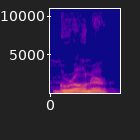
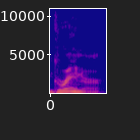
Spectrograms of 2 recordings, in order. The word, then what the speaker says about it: Groener: actually the same sound, they'll just say Groner, and that works out. It works out just fine. Cool. All right. Yeah, I figured that was too easy. I thought it because it was spelled like Matt Groening, that it would be pronounced Grainer. So No.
